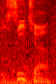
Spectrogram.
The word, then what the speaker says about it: Sitka: At last, Sitka is pronounced Sicha.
